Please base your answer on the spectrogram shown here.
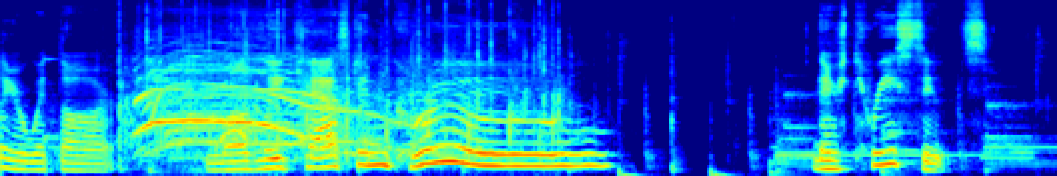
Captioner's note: cheering and applause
